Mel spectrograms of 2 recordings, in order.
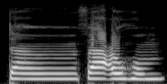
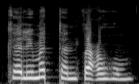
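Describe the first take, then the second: First: تنفعهم said very slowly, the noon hidden with nasal ghunna; nasal ikhfa demo. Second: Said in the usual way. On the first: Shown as a demonstration. Teacher demonstrates ikhfa on تنفعهم, slow nasal ghunna. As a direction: draw out تنفعهم, hiding the noon in a nasal hum. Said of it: "نون ساکن کو چھپائیں گے اور غنہ کے ساتھ". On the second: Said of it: "یہاں نون ساکن ہے".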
